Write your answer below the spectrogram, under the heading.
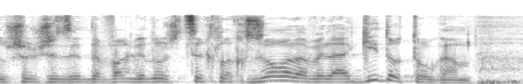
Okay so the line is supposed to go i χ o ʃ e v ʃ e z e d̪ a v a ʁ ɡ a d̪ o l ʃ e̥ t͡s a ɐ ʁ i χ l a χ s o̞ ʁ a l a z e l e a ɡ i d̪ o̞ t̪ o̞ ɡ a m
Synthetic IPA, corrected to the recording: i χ o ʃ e v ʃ e z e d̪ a v a ʁ ɡ a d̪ o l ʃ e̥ t͡s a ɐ ʁ i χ l a χ z o̞ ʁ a l a v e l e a ɡ i d̪ o̞ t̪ o̞ ɡ a m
